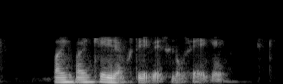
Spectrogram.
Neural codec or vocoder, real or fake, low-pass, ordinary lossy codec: codec, 16 kHz, 4 kbps, X-Codec, HuBERT features, trained on LibriSpeech; fake; 3.6 kHz; MP3, 32 kbps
